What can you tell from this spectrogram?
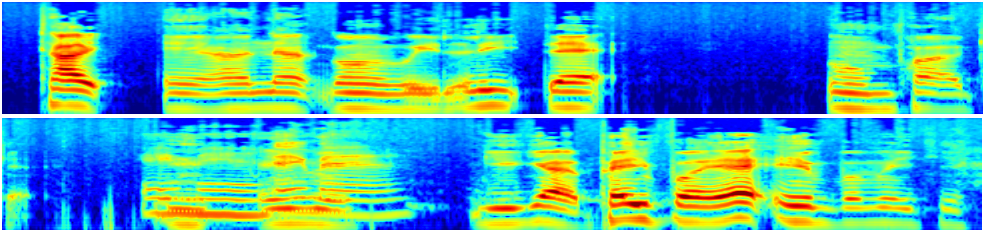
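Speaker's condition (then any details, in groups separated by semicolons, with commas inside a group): Cerebral palsy; from birth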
